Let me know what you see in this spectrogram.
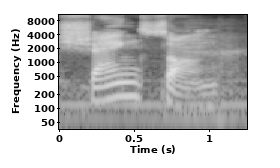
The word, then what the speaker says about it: Shang Tsung: It's pronounced Shang Tsung.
